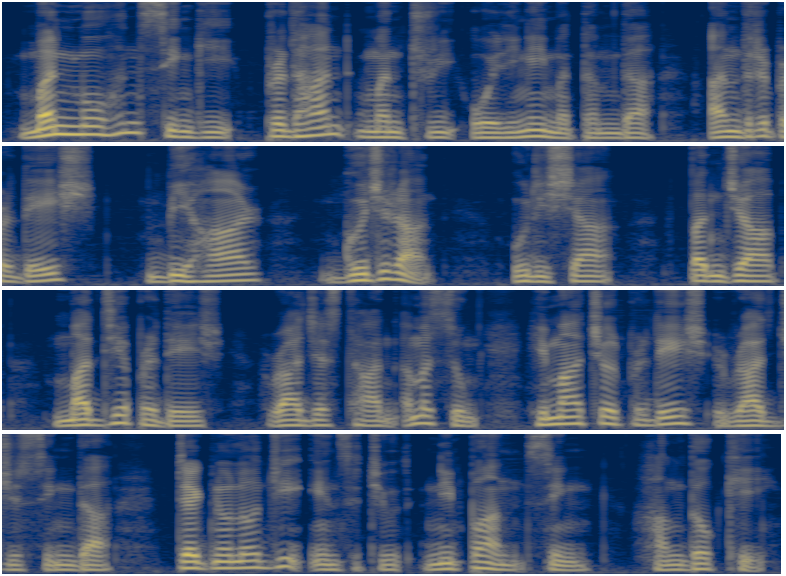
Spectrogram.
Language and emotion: Manipuri, neutral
